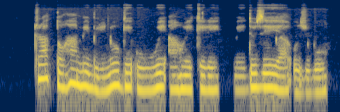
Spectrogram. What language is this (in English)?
Igbo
